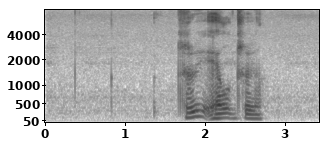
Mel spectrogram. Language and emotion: Russian, neutral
